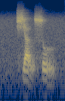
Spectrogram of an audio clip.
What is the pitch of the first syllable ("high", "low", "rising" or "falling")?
falling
